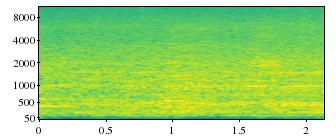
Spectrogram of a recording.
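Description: Steady rumbling drone with no distinct events.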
